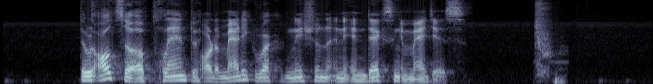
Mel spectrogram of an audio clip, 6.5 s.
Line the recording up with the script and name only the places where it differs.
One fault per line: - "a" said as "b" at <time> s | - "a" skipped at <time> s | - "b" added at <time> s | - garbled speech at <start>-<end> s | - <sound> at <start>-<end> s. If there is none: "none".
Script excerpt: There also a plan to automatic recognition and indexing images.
- sneeze at 5.3-5.7 s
